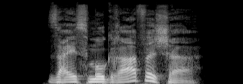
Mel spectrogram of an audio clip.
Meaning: inflection of seismografisch: 1. strong/mixed nominative masculine singular 2. strong genitive/dative feminine singular 3. strong genitive plural
- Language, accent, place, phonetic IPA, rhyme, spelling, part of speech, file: German, Germany, Berlin, [zaɪ̯smoˈɡʁaːfɪʃɐ], -aːfɪʃɐ, seismografischer, adjective, De-seismografischer.ogg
